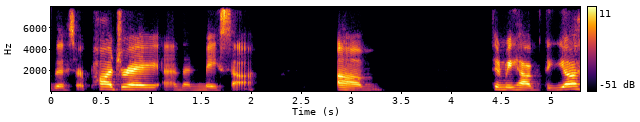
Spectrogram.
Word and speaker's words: mesa: Yeah, so for Spanish, we have the A sound in Spanish, which is usually spelled with the E. So examples of this are padre and then mesa.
